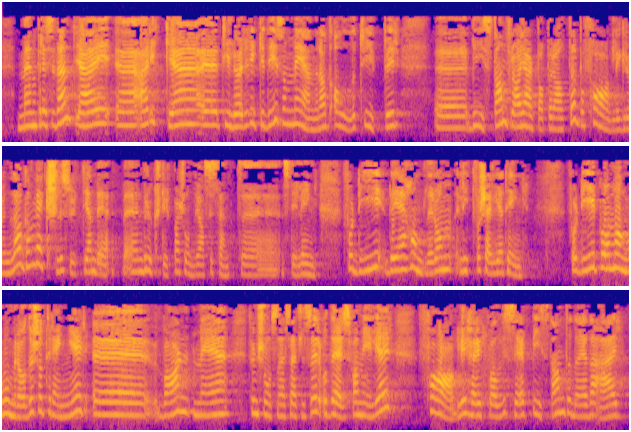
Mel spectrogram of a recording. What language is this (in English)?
Norwegian Bokmål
